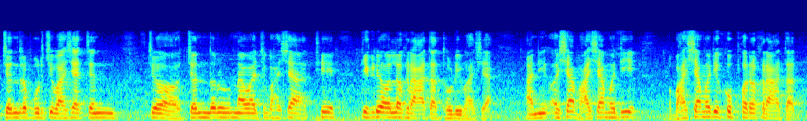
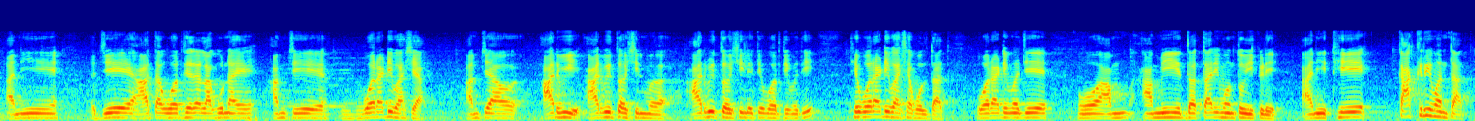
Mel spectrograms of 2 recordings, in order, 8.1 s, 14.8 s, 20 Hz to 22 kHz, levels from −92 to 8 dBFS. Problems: constant background noise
